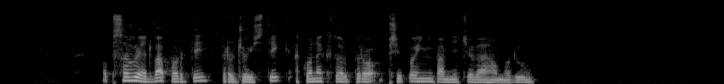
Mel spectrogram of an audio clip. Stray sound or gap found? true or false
false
